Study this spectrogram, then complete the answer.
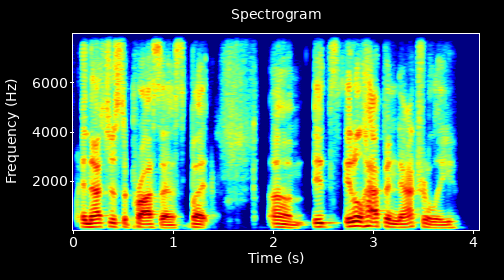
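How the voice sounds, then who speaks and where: Over a very clean recording with a silent background, a man talks at a moderate pace in an ordinary speaking voice. His pitch is fairly high, with ordinary pitch variation. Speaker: alternative health doctor. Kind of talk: interview answer.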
